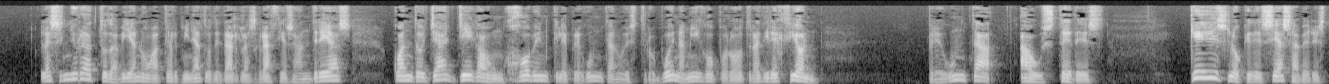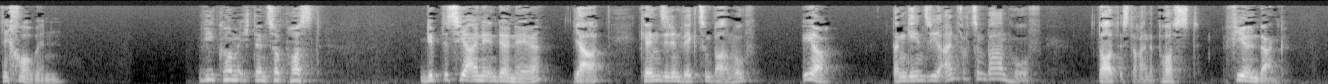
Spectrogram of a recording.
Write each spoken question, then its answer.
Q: ¿Qué es lo que desea saber este joven?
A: El joven deseaba saber si hay una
